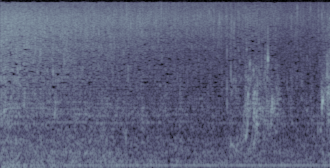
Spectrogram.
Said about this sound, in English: Imagine you're sitting on a beach. Take a big breath in. Now breathe out. Hear the waves.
